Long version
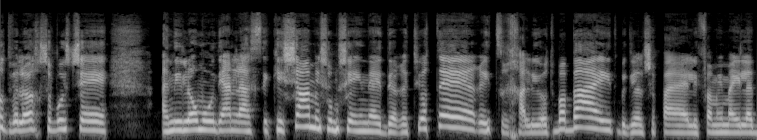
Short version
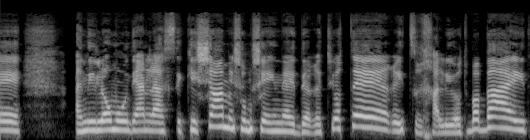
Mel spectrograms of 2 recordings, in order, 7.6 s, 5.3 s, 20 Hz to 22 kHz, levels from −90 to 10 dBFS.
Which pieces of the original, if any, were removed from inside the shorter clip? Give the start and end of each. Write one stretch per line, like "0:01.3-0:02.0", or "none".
none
